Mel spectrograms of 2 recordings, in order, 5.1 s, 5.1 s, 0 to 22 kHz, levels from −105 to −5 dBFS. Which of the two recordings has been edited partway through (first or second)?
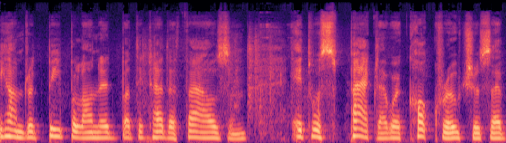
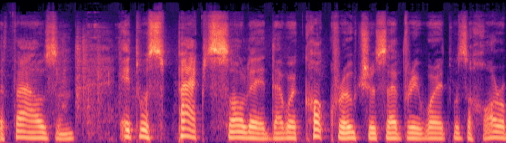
first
